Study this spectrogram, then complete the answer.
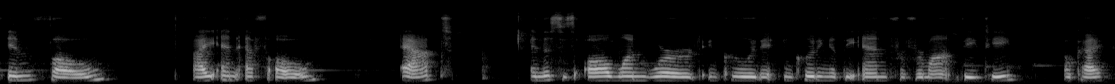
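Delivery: spelling out an email slowly; slow dictation. Shown as a demonstration. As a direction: dictate each part slowly. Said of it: "I'm gonna give you the email address".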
